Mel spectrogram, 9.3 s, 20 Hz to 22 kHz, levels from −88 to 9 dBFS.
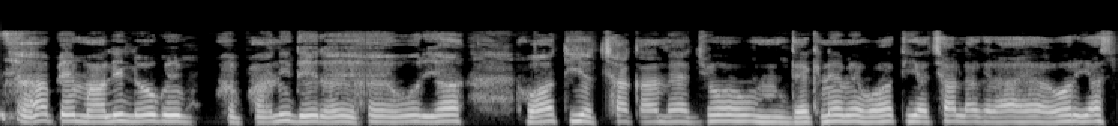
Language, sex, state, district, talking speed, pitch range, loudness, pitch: Hindi, male, Bihar, Araria, 175 wpm, 175-195 Hz, -14 LUFS, 185 Hz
